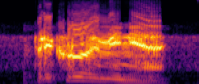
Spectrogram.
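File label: Speech Sound Russian; DCS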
